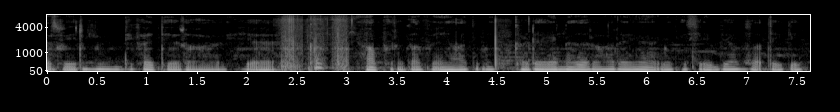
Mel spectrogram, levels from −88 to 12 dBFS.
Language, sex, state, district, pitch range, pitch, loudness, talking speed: Hindi, male, Rajasthan, Nagaur, 120-130 Hz, 125 Hz, -34 LUFS, 155 wpm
